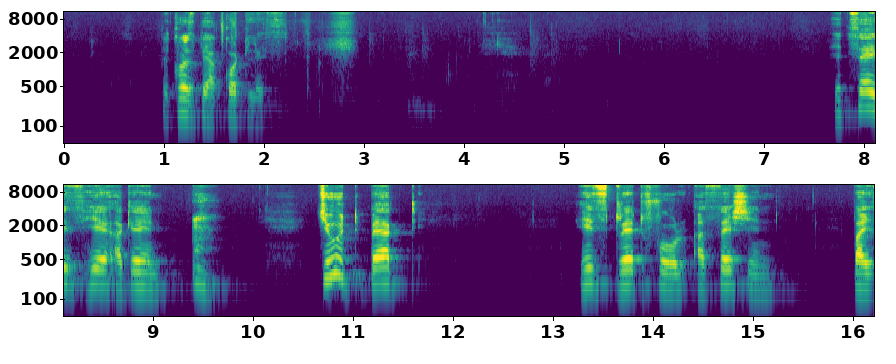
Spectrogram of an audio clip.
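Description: An elderly man reads out slowly and calmly through a microphone, with long pauses.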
